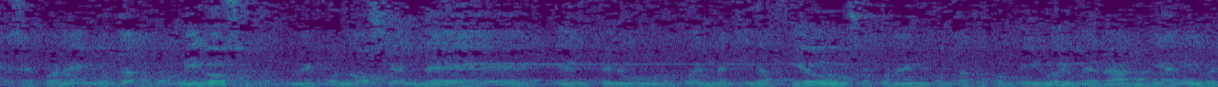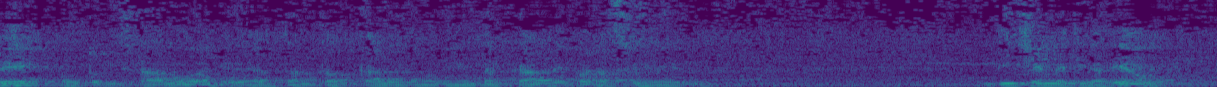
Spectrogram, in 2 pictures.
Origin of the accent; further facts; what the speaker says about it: Seville, Andalusia, Spain; now in Manzanilla, Spain; Yo vivo aquí en Manzanilla, soy de aquí de Sevilla, pero vivo allí.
